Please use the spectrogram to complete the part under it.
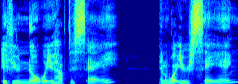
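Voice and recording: A woman with a medium pitch and a slightly mellow tone speaks at a fairly slow pace with ordinary pitch variation. The recording is very clean, with a silent background.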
